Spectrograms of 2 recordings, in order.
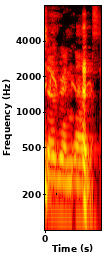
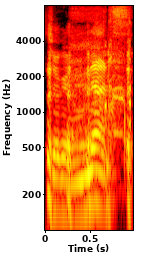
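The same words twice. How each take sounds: First: Said in the usual way. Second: "Juggernauts" in a Boston accent, r dropped as Juggahnauts; Boston accent on "Juggernauts", no r sound. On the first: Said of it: "You have to say it right". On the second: Shown as a demonstration. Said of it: "With a Boston accent".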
